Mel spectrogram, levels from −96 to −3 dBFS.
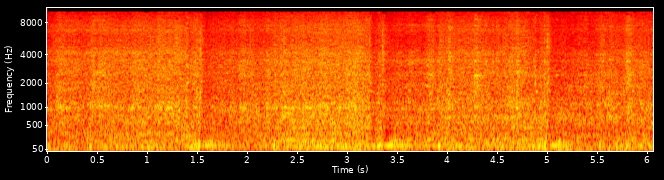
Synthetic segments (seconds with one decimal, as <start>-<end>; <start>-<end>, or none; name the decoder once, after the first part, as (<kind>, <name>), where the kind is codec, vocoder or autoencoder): none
